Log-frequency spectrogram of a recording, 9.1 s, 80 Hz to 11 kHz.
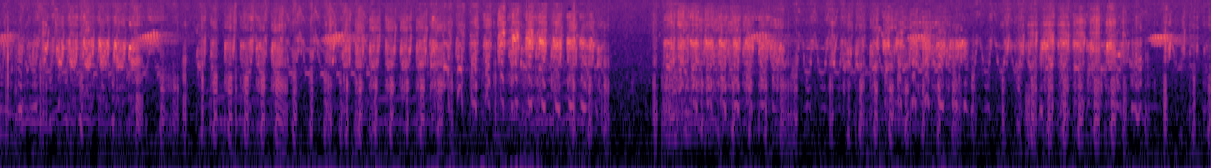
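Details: Black storks at a nest in Estonia on 30 May 2019 at 15:28, during changeover and feeding: sustained harsh, rasping, pulsed chatter in bursts of about two seconds separated by short pauses.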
